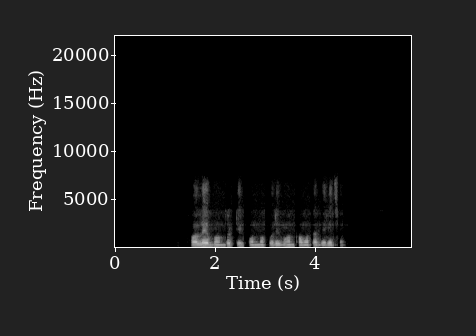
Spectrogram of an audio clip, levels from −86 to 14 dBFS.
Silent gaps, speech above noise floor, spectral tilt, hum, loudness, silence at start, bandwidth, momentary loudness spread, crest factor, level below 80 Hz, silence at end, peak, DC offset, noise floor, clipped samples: none; over 65 dB; -7.5 dB/octave; none; -25 LUFS; 1.55 s; 7.2 kHz; 11 LU; 22 dB; -70 dBFS; 1.4 s; -6 dBFS; under 0.1%; under -90 dBFS; under 0.1%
